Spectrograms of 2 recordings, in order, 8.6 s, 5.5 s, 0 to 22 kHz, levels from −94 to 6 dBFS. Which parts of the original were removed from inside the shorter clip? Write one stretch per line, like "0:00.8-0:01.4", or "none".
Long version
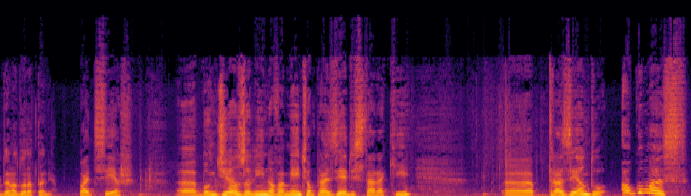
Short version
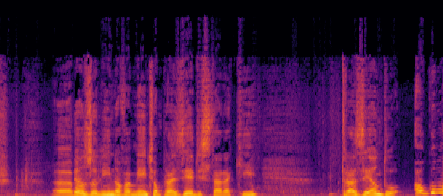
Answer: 0:02.5-0:02.8
0:06.2-0:06.8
